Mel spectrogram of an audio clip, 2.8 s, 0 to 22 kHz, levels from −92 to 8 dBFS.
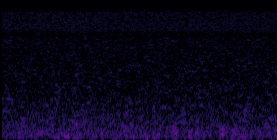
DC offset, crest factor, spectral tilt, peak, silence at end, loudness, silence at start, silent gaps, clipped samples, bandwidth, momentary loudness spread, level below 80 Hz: under 0.1%; 14 dB; -3 dB/octave; -52 dBFS; 0 s; -64 LUFS; 0 s; none; under 0.1%; 16.5 kHz; 1 LU; -82 dBFS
